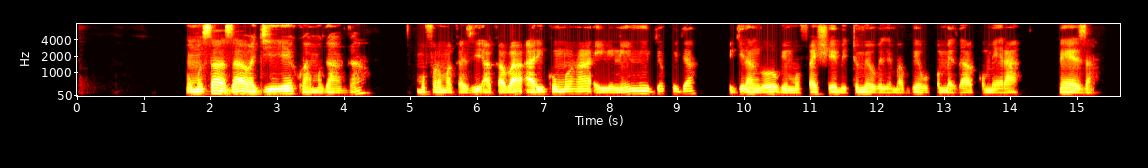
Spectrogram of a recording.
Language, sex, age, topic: Kinyarwanda, male, 18-24, health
